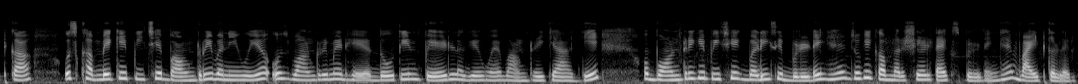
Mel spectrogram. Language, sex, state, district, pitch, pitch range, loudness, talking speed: Hindi, female, Jharkhand, Jamtara, 215 Hz, 190-250 Hz, -18 LUFS, 220 wpm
